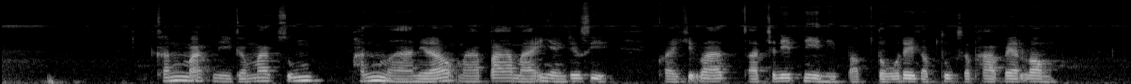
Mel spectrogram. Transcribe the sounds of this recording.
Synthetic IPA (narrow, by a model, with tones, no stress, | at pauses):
kʰa˧˥˨nma˧˥˩k̚niː˧˩ka˧˩ma˧˩k̚su˧˦m | pʰa˧˥˨nmaː˨˦niː˧˩lɛː˦˥wmaː˨˧˦paː˧˩maː˨˦ʔḭː˧˩ɲa˨˩ŋt͡ɕɯ˧ŋsi˧˩ | kʰɔ˨˩jkʰi˦˥t̪̚waː˧sa˨˦t̪̚t͡ɕʰa˧ni˦˥t̪̚niː˧˩niː˧˩pa˨˩p̚t̪oː˨˩daː˧˩˨jka˨˩p̚t̪ʰu˦˥k̚sa˧pʰaː˥˩p̚wɛː˧˥˩t̪̚lɔː˧˥˩m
